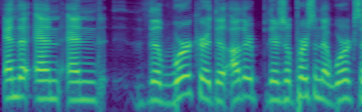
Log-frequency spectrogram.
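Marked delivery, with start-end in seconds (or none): none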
